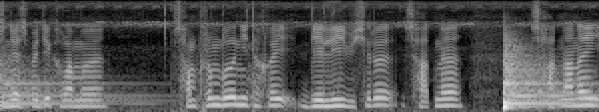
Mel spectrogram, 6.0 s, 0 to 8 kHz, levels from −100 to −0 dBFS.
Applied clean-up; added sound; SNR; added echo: none; Drum; 0 dB; none.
